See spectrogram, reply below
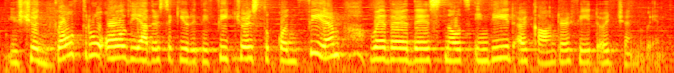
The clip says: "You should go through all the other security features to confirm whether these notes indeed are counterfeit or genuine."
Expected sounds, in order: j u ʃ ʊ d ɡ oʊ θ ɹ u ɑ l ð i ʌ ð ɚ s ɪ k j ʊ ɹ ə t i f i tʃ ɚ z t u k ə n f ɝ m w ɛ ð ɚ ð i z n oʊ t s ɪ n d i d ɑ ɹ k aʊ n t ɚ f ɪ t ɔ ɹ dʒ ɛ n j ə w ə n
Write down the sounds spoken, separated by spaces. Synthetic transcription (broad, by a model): j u ʃ ʊ d ɡ oʊ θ ɹ u ɑ l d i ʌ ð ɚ s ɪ k j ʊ ɹ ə t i f i tʃ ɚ s t u k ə n f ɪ m w ɛ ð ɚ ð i s n oʊ t s ɪ n d i d ɑ ɹ k aʊ n t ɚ f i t ɔ ɹ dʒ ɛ n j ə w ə n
